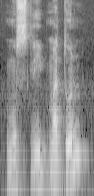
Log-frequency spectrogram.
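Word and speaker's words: مسلمة: For example, muslimatun and muslimatun. In pronunciation, the only difference between the singular and the plural is the length of the a.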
